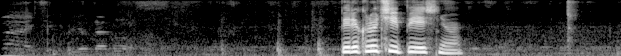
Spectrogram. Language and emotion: Russian, angry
